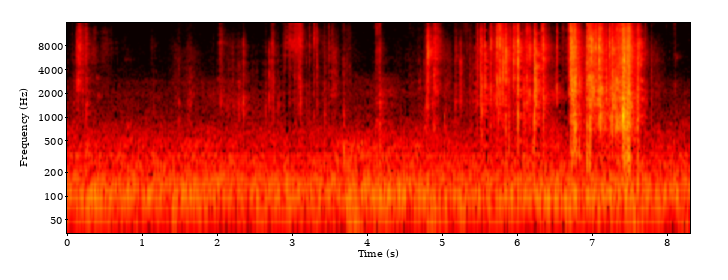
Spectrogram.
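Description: Foil wrapper of a Panini Spectra football card pack crinkling as it is picked up and torn open, the noise starting about five seconds in and loudest near the end.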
